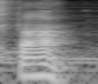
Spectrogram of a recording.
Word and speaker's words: pho: It's pho. – P-H-O? – P-H-O.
